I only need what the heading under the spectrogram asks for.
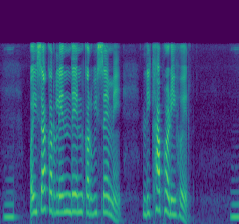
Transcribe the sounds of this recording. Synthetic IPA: pəjsakəɾlend̪enkəɾbisəjmḛ | likʰapʰəɽiɦoel

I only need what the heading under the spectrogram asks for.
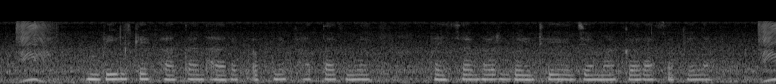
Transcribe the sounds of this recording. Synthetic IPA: biːlkekʰaːt̪ad̪ʱaːɾəkə̰pnekʰaːt̪aɾmẽ | pəjɪsaɡʱəɾbəɪʈʰed͡ʒəmakəɾasəkeːɡaː

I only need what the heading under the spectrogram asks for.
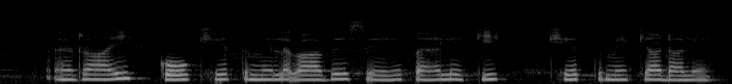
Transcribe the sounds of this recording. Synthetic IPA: ɾaːikokʰeːt̪mẽləɡaːwesepɛɦleki | kʰeːt̪mẽkjaːɖaːlẽː

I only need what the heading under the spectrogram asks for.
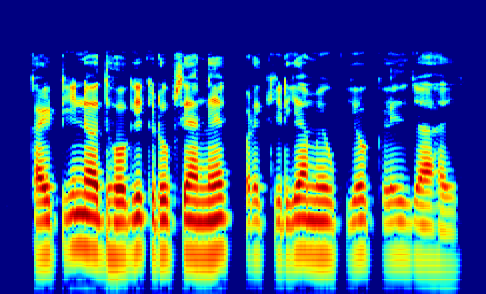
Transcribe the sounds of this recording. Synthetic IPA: kaːɪʈiːnɔːɾd̪ʱoːɡɪkɾuːpseɐneːk̚pəɾəkɪɾijamẽʊpjoːɡ̚kəid͡ʒaːɦɛi

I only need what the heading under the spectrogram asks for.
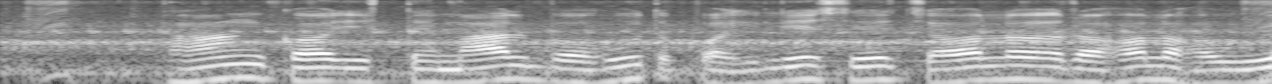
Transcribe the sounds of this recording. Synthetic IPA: bʱaŋɡkaɪst̪emalbəɦut̪pəɦileset͡ʃəlɾəɦəlɦoʊe

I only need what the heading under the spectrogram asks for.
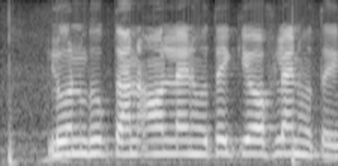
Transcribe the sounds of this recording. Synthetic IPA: lonbʱuk̚t̪anɔnlajnɦot̪ejkiɔpʰlajnɦot̪ej

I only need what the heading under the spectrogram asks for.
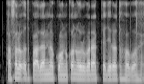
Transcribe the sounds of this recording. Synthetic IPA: pʰɐsəlʊ̰t̪pad̪ənmekɔnkɔnuɾbəɾakːed͡ʒiɾot̪ɦobɔɦɛ

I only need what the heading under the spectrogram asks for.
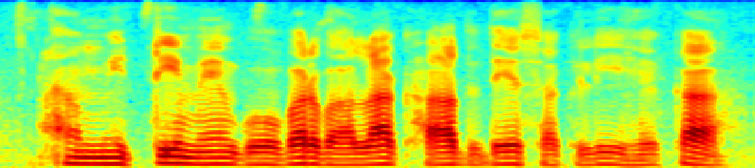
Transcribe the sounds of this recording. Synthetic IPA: həmːiʈːimẽɡoːbəɾbaːlakʰaːd̪d̪eːsəkliɦɛkaː

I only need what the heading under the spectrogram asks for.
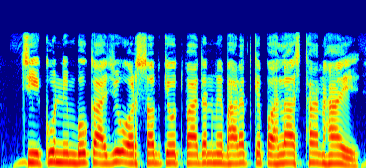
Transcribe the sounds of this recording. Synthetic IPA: t͡ʃikunimbukad͡ʒuɔːɾsəbʱkeut̪pad̪ənmẽbʱaːɾət̪kepəɦlast̪ʰanɦae

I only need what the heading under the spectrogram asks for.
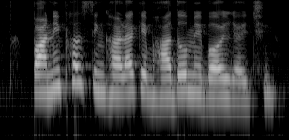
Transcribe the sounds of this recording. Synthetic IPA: panipʰəlsĩŋɡʱaɽakebʱad̪omebɔld͡ʒajt͡ʃʰi

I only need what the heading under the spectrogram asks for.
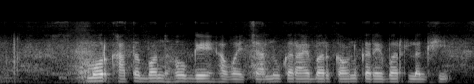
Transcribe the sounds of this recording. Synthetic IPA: moːɾkʰaːt̪əbə̃nd̪ɦoɡeɦɐʋəet͡ʃaːlukɐɾaːebɐɾkaːʊnkəɾebəɾlɐɡʱiː

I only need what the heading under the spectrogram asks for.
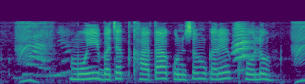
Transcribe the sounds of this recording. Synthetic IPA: moːiːbət͡ɕət̪kʰaːt̪akuɳsəmkəɾekʰoːlum

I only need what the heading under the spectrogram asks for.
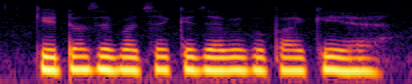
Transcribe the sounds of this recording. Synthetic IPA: keːʈõsebɐt͡ʃeked͡ʒaːbikopaːkiɦɛː

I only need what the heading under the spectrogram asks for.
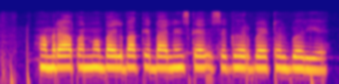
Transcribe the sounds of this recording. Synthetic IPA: həmɾaəpənmobaɪlbakebɛlenskeseɡʱəɾbɛʈʰəlbəɾije

